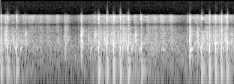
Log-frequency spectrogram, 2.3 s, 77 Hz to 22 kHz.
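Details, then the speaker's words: Kawasaki TD33 recoil start being pulled with spark plug only finger-tight after cleanup: uneven clicking ratchet bursts, engine turns over against firm compression, not seized, so compression is present. "that's what it sounds like so there is compression on this because when I put that spark plug back on fingertight and then I go to pull it I have hard time so that tells you that there is compression"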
